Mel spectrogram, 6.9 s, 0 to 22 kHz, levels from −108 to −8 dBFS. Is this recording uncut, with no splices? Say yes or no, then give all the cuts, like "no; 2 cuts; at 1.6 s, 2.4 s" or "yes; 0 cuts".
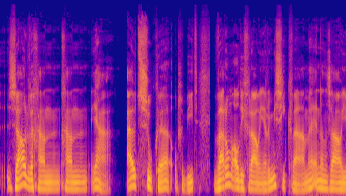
no; 3 cuts; at 1.2 s, 3.6 s, 4.2 s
